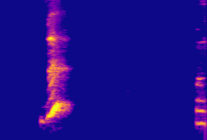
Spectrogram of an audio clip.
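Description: A single short vocal sound from a person, rising in pitch and lasting about a third of a second, about half a second in; the rest is silent.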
